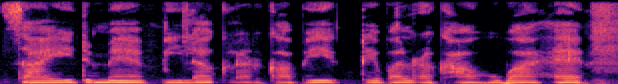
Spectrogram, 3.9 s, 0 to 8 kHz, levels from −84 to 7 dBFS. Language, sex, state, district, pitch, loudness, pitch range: Hindi, female, Jharkhand, Deoghar, 185 Hz, -15 LUFS, 180-190 Hz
